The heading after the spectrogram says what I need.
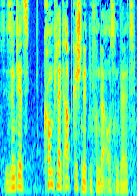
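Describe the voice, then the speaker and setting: A man's voice: fairly low pitch, animated, a little fast, bright, forceful tone. A man playing an indignant young environmental activist in an audio drama, talking in an emphatic, slangy way. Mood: grim. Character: indignant young male forest-protest activist. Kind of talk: naturalistic audio drama dialogue.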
